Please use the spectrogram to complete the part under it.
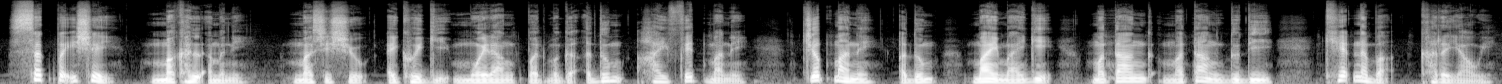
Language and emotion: Manipuri, neutral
